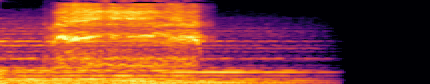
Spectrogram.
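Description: Background music with a short breathy laugh over it, both cutting off abruptly to silence shortly before the end.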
